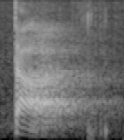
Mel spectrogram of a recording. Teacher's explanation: மேல் பல்லுக்கு மேலே இருக்கக்கூடிய அந்த முரசிலே எங்களுடைய நாக்கை வைத்து அழுத்தி தா என்று உச்சரிக்க வேண்டும்.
